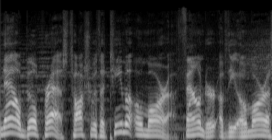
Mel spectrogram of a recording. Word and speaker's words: Atima: Atima, is that how you pronounce it? Atima.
